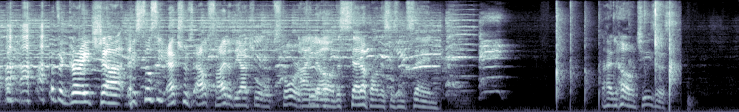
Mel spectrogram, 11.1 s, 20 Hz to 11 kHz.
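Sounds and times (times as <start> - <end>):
sharp hand claps: 8.3 - 10.3.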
